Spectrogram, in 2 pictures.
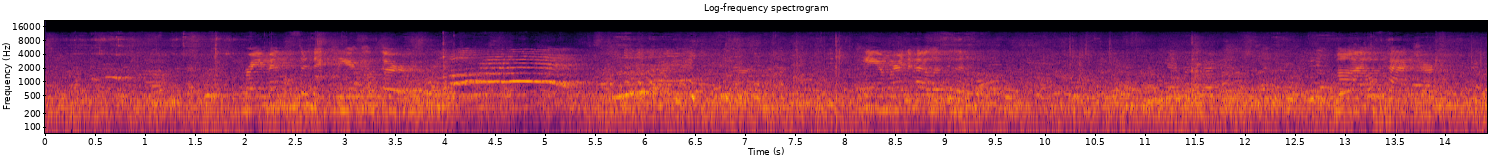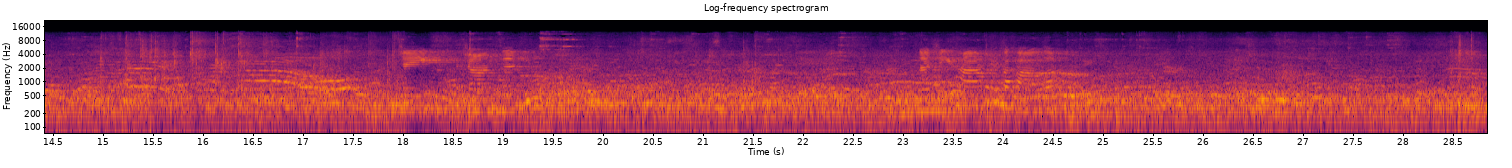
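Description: A woman reads out names in an echoing hall.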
